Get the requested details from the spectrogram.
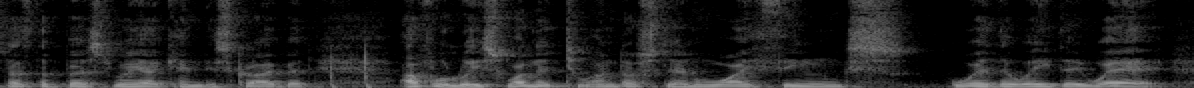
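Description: This man speaks with a South African accent in a fairly low pitch. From South Africa (township near Pretoria). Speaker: church member sharing testimony. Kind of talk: testimony. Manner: repeats words, halting.

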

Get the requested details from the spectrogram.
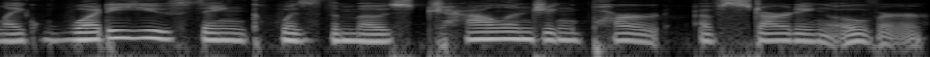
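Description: A woman's fairly low-pitched voice at a fairly slow pace. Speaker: podcast co-host. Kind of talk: casual chat. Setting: studio with headphones and mics. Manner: soft-spoken.

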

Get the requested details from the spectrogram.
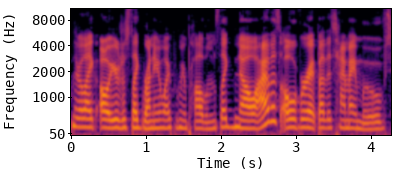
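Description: An ordinary speaking voice with fairly even intonation. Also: woman. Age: 20s. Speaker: podcast co-host. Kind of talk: casual chat.

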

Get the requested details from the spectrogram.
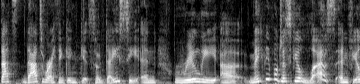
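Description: With lively intonation and a moderate pace, a woman with an unremarkable speaking voice at a medium pitch comes through on a very clean recording with a silent background. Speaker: podcast host. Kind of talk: casual chat.

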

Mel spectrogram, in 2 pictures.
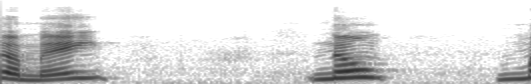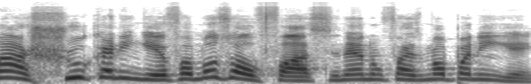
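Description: The delivery has an animated tone. The recording is very clean, with a silent background. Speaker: football podcast host. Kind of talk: casual chat.

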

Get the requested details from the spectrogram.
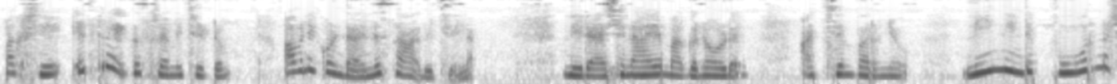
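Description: In a dry, close sound with no echo, a woman speaks in a high voice with lively intonation. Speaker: student. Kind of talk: storytelling.

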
